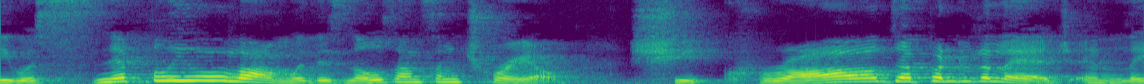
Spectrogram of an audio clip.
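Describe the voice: This is plain reading aloud. Nothing more is marked.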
